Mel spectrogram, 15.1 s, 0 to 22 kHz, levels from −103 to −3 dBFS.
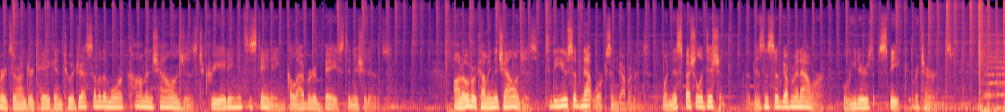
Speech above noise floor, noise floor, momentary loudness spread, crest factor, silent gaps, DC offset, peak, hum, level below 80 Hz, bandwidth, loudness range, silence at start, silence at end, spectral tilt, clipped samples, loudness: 20 dB; -38 dBFS; 15 LU; 16 dB; none; under 0.1%; -2 dBFS; none; -40 dBFS; over 20 kHz; 4 LU; 0 s; 0 s; -6 dB/octave; under 0.1%; -19 LUFS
